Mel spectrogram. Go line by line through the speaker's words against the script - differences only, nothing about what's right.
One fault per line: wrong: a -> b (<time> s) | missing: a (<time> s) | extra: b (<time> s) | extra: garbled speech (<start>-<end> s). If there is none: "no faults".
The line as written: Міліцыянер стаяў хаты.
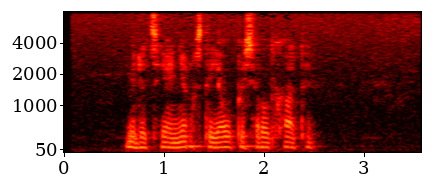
extra: пасярод (1.7 s)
